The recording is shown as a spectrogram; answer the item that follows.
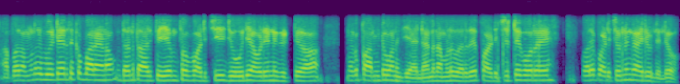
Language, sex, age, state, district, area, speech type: Malayalam, male, 18-30, Kerala, Palakkad, rural, conversation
